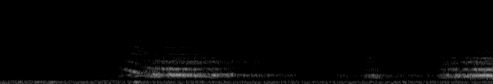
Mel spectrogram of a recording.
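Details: Red deer during the rut, archival recording from the Orzysz military training ground: a loud, drawn-out harmonic roar swells, holds about a second and a half, breaks off, then restarts twice in shorter bursts over a low steady rumble.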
